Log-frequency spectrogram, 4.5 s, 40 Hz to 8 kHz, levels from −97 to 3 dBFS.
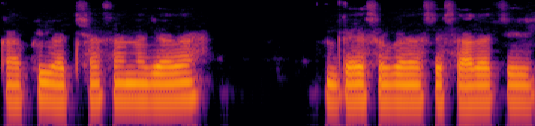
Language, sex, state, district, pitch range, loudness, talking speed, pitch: Hindi, male, Uttar Pradesh, Deoria, 115-125 Hz, -25 LUFS, 135 wpm, 120 Hz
